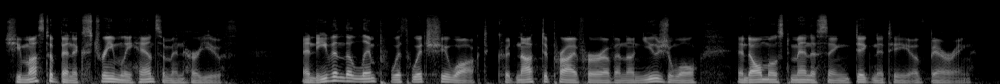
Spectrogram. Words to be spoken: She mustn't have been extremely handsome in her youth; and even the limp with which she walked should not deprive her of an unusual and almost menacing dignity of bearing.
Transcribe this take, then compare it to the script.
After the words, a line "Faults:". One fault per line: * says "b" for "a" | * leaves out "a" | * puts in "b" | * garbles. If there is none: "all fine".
She must have been extremely handsome in her youth; and even the limp with which she walked could not deprive her of an unusual and almost menacing dignity of bearing.
Faults:
* says "must" for "mustn't"
* says "could" for "should"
